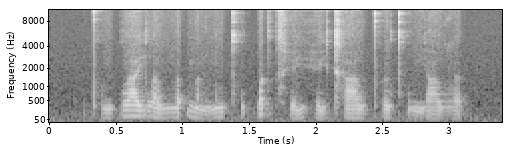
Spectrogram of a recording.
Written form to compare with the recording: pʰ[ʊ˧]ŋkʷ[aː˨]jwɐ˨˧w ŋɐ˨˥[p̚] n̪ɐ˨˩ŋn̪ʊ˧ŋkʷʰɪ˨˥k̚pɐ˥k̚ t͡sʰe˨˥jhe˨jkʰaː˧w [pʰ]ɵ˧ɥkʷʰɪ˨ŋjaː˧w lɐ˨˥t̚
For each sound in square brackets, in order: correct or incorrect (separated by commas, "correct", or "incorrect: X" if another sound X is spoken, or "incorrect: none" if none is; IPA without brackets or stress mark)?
incorrect: ʊ˨, incorrect: aː˥, correct, correct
